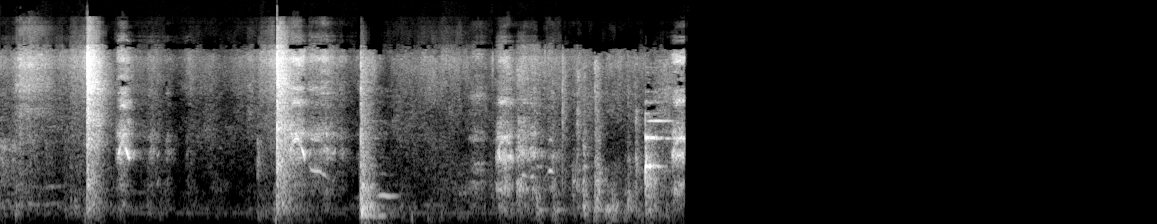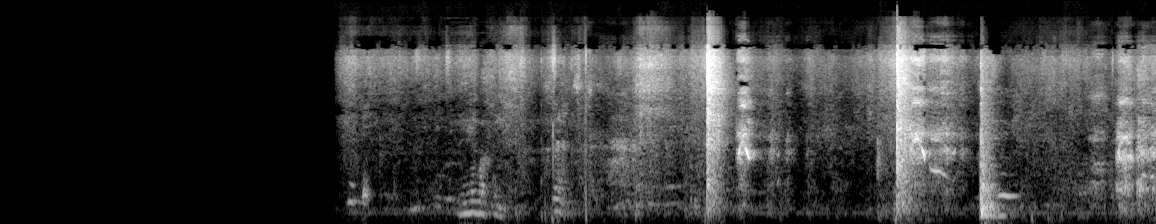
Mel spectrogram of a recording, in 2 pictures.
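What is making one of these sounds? Bodies thump and bang during a scuffle.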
